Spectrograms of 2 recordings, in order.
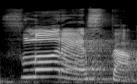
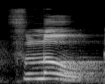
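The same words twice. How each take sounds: First: Said in the usual way. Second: FLORESTA slowly broken as flo, res, ta; split into syllables. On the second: Shown as a demonstration. Teacher separating syllables for children, split into syllables.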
